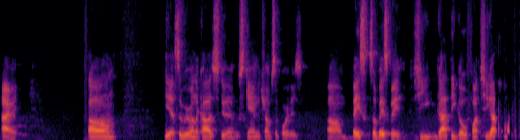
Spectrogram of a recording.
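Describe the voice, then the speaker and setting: A man's voice: deep voice, steady tone, normal speed, long pauses. A man hosting a casual discussion podcast, telling a story in a laid-back way and laughing as he goes. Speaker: podcast host.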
